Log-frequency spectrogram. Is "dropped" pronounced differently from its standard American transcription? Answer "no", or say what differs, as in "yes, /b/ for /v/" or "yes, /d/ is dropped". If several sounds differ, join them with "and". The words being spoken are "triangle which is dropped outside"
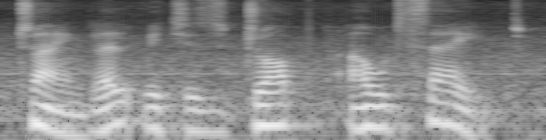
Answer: no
